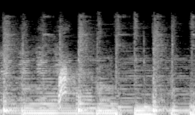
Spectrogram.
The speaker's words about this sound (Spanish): perro guardián, si se te acerca, se pone alerta y les puede ladrar.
